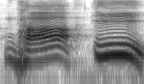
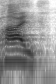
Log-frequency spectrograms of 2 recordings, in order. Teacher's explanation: এগুলোর ভিতরে যৌগিক স্বরধ্বনি আছে, এগুলোকে আলাদা উচ্চারণ করা যায় না, একবারে উচ্চারণ করতে হয়, এই জন্য এগুলোকে এক অক্ষর ধরতে হয়।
